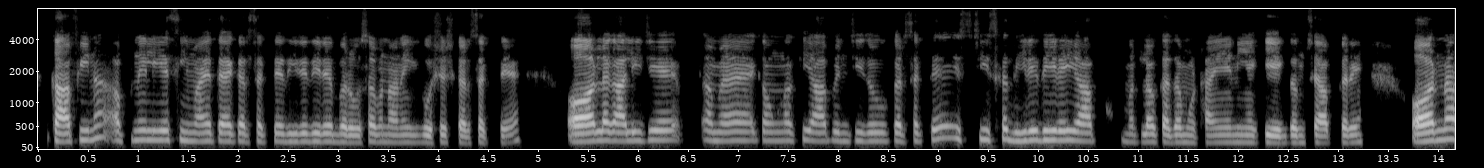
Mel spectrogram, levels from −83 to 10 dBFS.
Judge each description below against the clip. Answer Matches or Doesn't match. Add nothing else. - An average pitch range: Matches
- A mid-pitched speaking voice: Matches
